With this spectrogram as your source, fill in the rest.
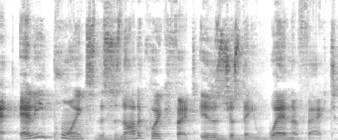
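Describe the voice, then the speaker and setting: Loud and bright with a sharp tone, a man's voice swings very widely in pitch. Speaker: YouTuber card game deck reviewer. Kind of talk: deck showcase tutorial. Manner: projected, loud; audible gasps for air between phrases.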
